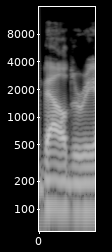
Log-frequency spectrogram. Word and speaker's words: Valderie: So as you mentioned, as you pronounced that for me, Valderie, I remember because the chorus is kind of Valderie, Valdera.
